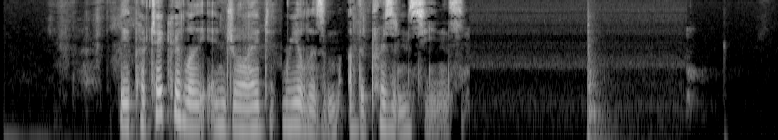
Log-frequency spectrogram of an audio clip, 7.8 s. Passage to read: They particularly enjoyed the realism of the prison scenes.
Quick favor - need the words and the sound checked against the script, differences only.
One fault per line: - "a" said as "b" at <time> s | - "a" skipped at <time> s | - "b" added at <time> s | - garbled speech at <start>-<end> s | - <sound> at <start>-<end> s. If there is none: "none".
- "the" skipped at 2.8 s
- thud at 5.9-6.9 s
